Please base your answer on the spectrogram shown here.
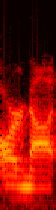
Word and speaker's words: R0: not phenomenon um r0 some people call but r not is how you pronounce that little your lowercase o um our zero and basically our knot basically is a simple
